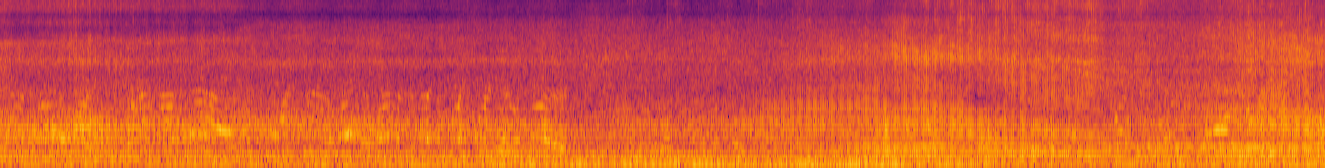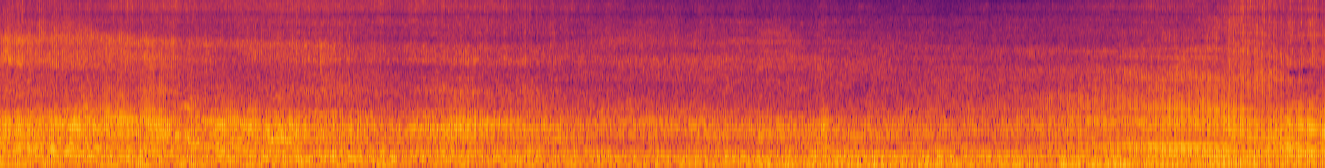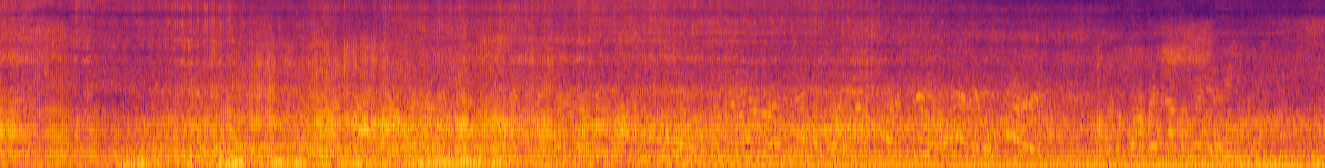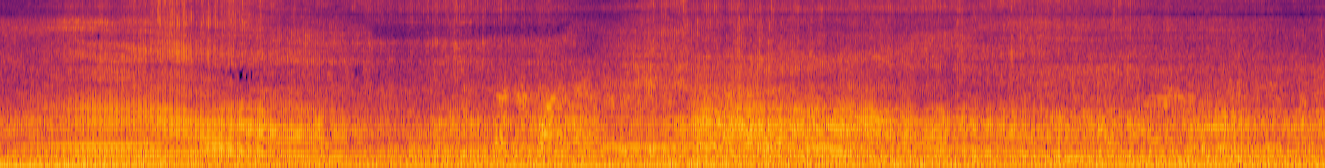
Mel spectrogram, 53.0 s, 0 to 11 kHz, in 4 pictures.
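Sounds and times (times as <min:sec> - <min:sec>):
race car engines: 0:00.0 - 0:53.0.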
